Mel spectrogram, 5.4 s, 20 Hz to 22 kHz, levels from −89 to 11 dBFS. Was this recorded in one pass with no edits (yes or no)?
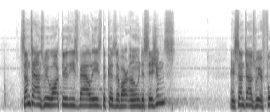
no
